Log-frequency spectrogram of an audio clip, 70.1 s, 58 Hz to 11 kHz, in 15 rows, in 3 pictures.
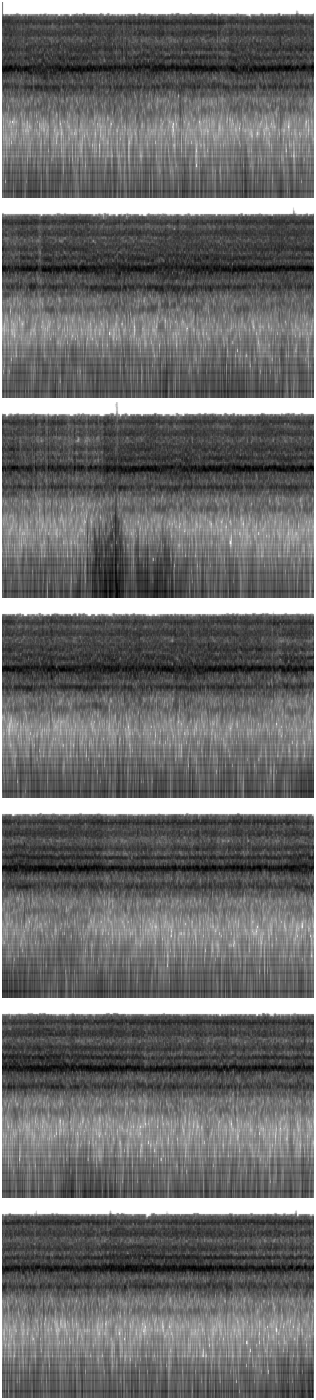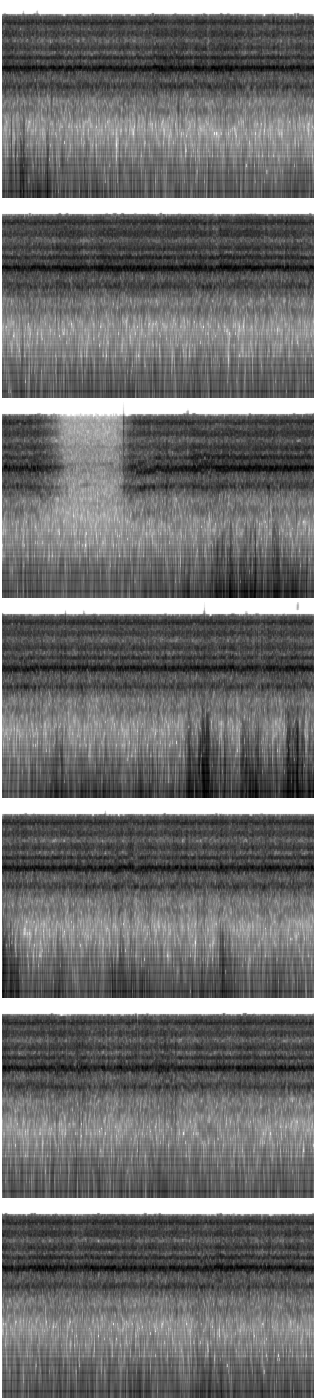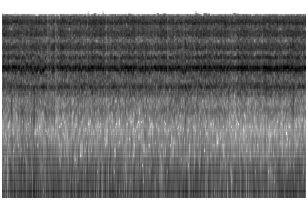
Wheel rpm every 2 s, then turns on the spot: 160, 160, 160, 160, 160, 160, 160, 160, 160, 160, 160, 160, 160, 160, 160, 160, 160, 160, 160, 160, 160, 60, 140, 160, 160, 160, 160, 160, 160, 160, 160, 160, 160, 160, 160.
none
